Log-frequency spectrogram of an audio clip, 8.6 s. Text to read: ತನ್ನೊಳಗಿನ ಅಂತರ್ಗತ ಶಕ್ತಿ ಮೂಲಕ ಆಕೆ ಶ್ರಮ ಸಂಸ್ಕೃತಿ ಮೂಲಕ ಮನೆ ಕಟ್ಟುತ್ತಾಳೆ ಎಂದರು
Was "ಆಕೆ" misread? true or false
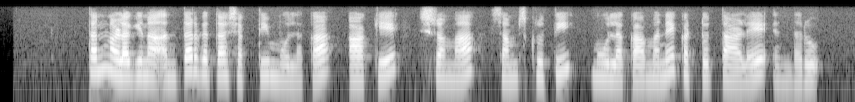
false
